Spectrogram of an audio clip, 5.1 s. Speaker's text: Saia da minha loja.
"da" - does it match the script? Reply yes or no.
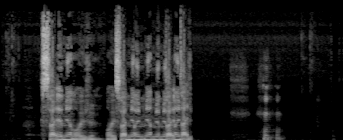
no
